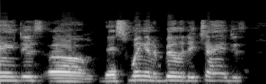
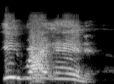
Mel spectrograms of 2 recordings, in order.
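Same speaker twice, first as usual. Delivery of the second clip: mock hollering, much higher; 8 semitones higher than usual. Telling a story about fitting a kid's glove, acting out his mom hollering. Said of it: "his mom hollering out".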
